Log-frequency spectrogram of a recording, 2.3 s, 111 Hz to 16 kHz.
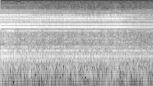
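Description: Rotary screw air compressor with a permanent-magnet motor on a variable-frequency drive, turned down to low speed (about 1500 rpm, 1.6 kW) and giving a steady hum with several constant whining tones. The level eases off slightly early on, then holds.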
